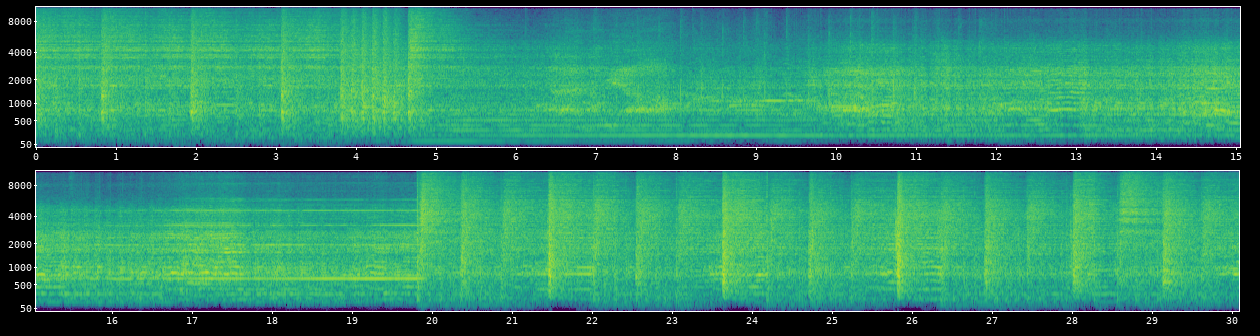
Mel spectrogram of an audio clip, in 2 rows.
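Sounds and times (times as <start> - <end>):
drums: 0.0 - 30.0
live rock band: 0.0 - 30.0
ringing guitar and bass notes: 0.0 - 30.0.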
